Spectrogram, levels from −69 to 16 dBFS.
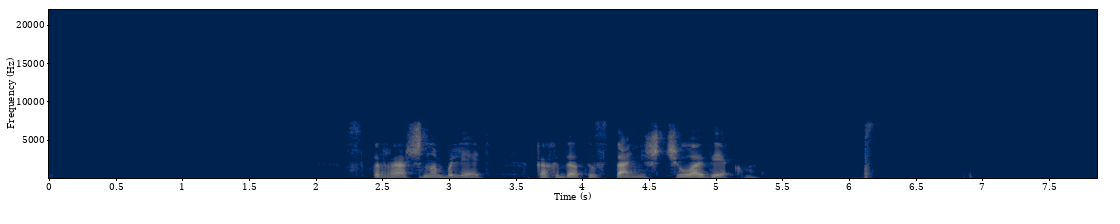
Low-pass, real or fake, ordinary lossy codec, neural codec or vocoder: none; real; none; none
